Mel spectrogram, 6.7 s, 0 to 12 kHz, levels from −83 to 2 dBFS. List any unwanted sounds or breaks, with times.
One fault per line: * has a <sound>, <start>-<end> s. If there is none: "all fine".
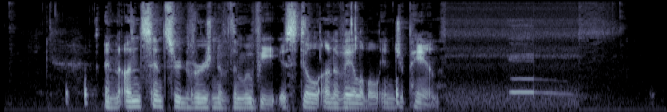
* has a laugh, 5.1-5.8 s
